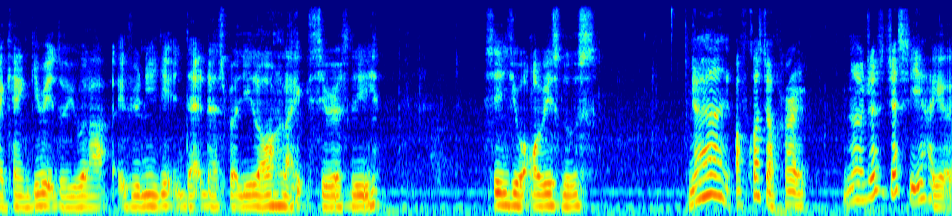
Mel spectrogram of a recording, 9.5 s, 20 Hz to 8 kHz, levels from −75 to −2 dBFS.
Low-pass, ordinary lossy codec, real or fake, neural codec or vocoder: 7.2 kHz; none; fake; vocoder, 44.1 kHz, 128 mel bands every 256 samples, BigVGAN v2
